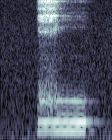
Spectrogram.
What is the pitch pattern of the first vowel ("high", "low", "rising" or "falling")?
high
